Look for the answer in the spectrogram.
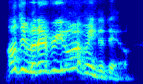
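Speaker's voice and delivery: quick, high-pitched keen agreement; imitated eager employee. Voicing pleased employees she coached.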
